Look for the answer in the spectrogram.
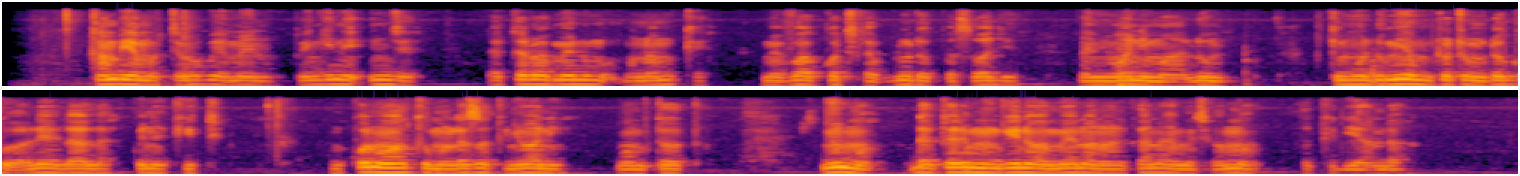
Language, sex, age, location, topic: Swahili, male, 18-24, Nairobi, health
